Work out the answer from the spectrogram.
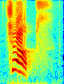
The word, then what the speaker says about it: chirps: So, this we will pronounce it wrong. Crips antivi, chirps antivi. So, that is all wrong. The bird chirps.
